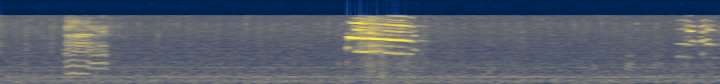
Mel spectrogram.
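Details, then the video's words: Seagulls being fed give short, harsh, harmonic cries: one near the start, a louder, higher one midway, and a faint third at the end, separated by quiet steady hum. "Feeding the seagulls"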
